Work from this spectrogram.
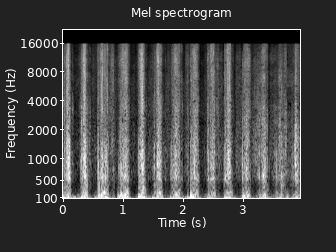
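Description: Long nails scratch and rub quickly across a pair of denim shorts held close to the microphone. The result is a fast, uneven series of rough, brushing strokes, each a short burst of scratchy hiss reaching into the high range over a steady low rumble from handling the fabric.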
